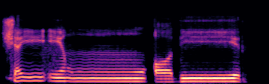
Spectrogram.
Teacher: Coba antum tebalkan lagi untuk ikhfa yang qaf.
